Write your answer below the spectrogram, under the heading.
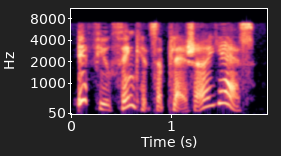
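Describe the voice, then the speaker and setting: A woman playing a brisk, tart older wife in a radio drama, answering with crisp, firm retorts. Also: medium pitch, huge pitch swings, no echo, dull audio. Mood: cool.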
